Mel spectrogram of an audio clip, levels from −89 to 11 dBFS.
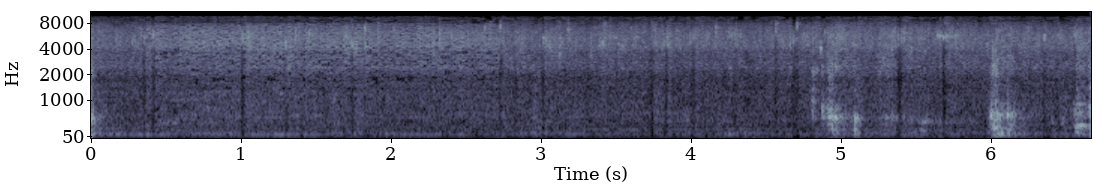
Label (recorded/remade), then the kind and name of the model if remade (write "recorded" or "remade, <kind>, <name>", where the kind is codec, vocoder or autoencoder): recorded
